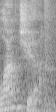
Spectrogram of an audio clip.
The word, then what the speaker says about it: Lancia: they were from italy um they were called lancia which is the correct pronunciation valencia so we're all familiar with lancia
